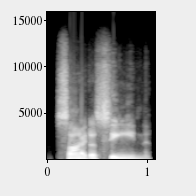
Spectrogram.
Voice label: "cytosine", American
